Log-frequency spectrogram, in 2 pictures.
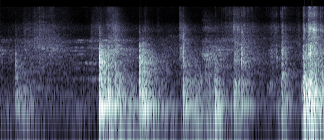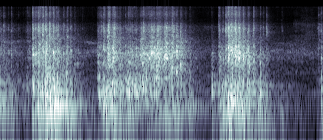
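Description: Irregular knocks, scrapes and rattles of hands working inside the plastic spin tub of a twin-tub washing machine, over a steady low hum.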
